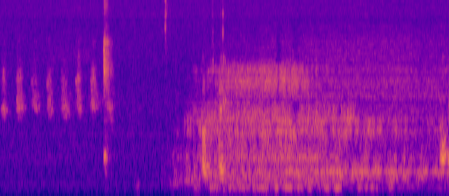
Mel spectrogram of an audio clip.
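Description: Light clicks, about six a second, for the first second, then a room heater coming on about two seconds in: a steady rushing noise with a low hum, a little bit loud.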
